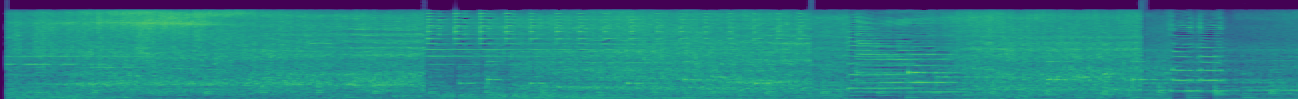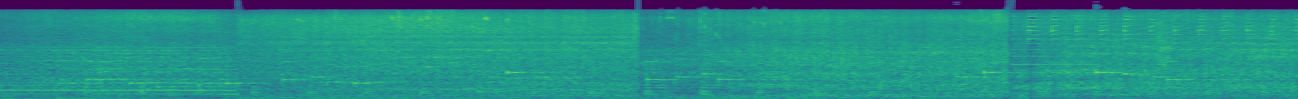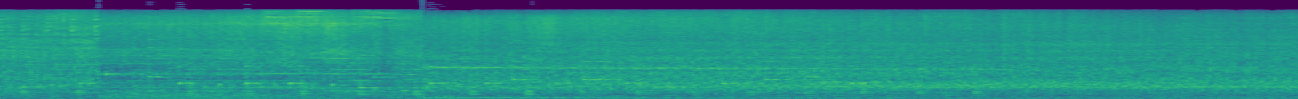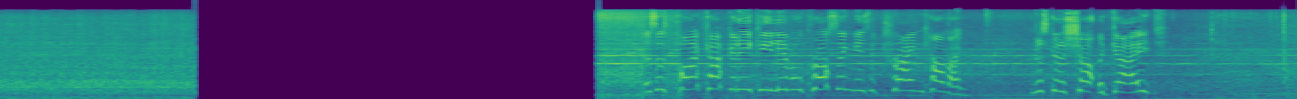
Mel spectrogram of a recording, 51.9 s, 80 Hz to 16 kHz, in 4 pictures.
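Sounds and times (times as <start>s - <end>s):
freight train wagons rumbling: 0.1s - 40.9s, 44.9s - 51.9s
level crossing bells ringing: 4.2s - 8.2s, 22.6s - 28.4s, 44.9s - 51.9s
train horn: 8.5s - 9.7s, 11.5s - 15.4s.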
